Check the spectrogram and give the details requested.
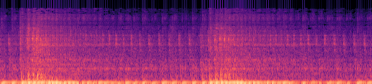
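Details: Hero HF Deluxe single-cylinder motorcycle, throttle blipped twice: dull rapid tak-tak clatter riding the low thump, swelling with revs, indicating piston slap.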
